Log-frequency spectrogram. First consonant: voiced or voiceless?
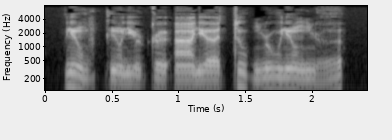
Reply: voiced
